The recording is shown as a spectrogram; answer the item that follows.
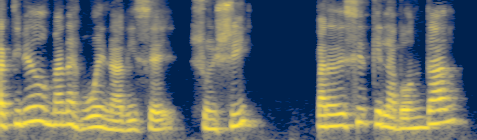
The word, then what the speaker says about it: Sun Tzu: No se escribe así, se escribe Sun Tzu con Z, pero se pronuncia Sun Tzu.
